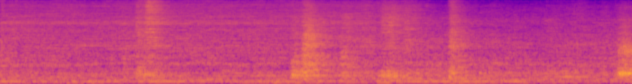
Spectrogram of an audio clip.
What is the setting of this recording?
restaurant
